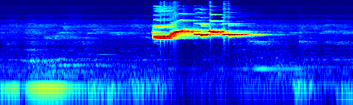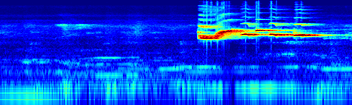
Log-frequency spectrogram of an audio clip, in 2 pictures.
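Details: Orange-headed thrush in an aviary singing: two sweet whistled phrases of fast, downward-slurred notes, each under two seconds, spaced about five seconds apart, with quiet background between them.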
